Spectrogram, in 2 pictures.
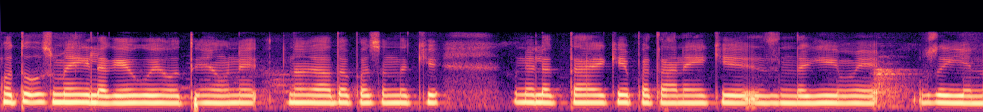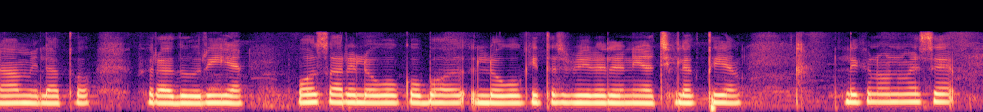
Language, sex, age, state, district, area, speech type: Urdu, female, 18-30, Bihar, Khagaria, rural, spontaneous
